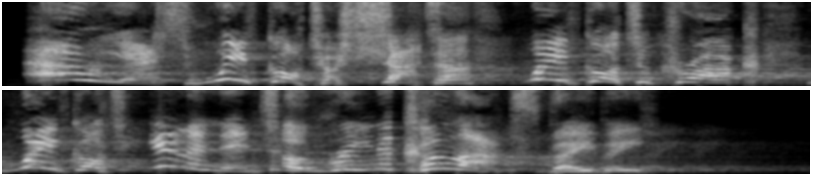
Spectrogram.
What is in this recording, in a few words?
Scrap Run Entire Arena Nearly Gone, Announcer; Flux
